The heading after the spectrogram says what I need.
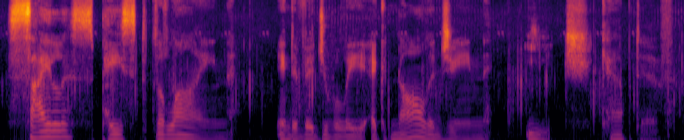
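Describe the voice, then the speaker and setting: Slow, low-voiced dramatic male narrator. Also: lively intonation. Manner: theatrical, measured, emphatic. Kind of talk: dramatic scripted story narration. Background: music.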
